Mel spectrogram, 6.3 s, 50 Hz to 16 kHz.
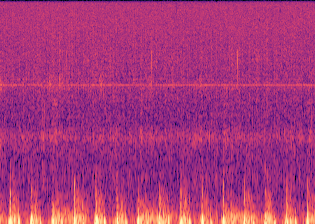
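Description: Rapid, fairly regular low thumps at about 140 per minute, with slight unevenness in spacing; heart sounds during an induced arrhythmia.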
